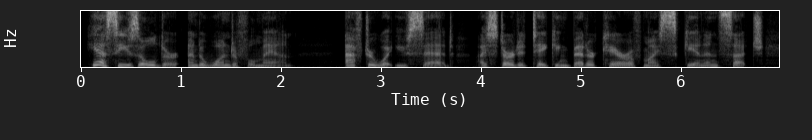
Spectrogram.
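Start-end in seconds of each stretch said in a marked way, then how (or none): none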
